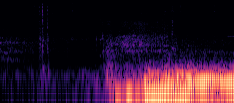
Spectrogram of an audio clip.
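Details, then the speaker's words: Mazda Miata, first start after a timing belt and water pump install with timing corrected: cranks and catches, then an uneven, lumpy beat around four pulses a second. Owner suspects leftover extra fuel; after a spark check it ran fine. Rough running after start. "Oh, it started. It's not running good though, but it's running. I'm sure it's just gotta idle and get all that extra fuel out that was there."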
